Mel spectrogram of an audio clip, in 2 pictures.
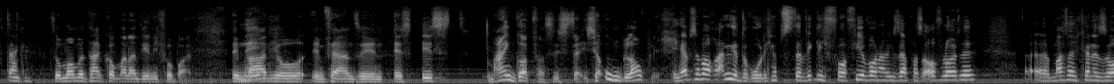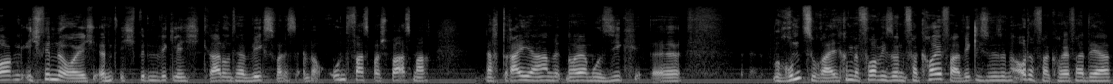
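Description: Running under the whole clip there's mains hum, a steady low 50 Hz tone with a few low harmonics, sitting roughly 20 dB below the sound itself. That's power-line interference leaking in, most plausibly through a ground loop or a transformer sitting close to the gear.

Then from 15.89 to 15.99 s, a stretch of about 100 ms, the real background drops out and comfort noise stands in its place. You hear a flat, featureless hiss about 4 dB quieter than before. The likely cause is discontinuous transmission: the sender went quiet and the receiver filled the gap with synthetic noise.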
